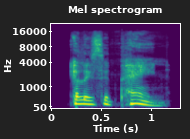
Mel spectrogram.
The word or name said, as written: elicit pain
